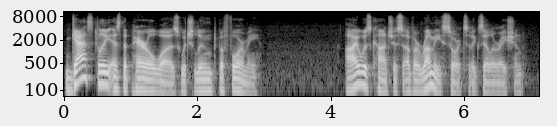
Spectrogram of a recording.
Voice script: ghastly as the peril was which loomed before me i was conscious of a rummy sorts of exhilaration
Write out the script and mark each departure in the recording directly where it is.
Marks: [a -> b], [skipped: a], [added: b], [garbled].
ghastly as the peril was which loomed before me i was conscious of a rummy sorts of exhilaration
